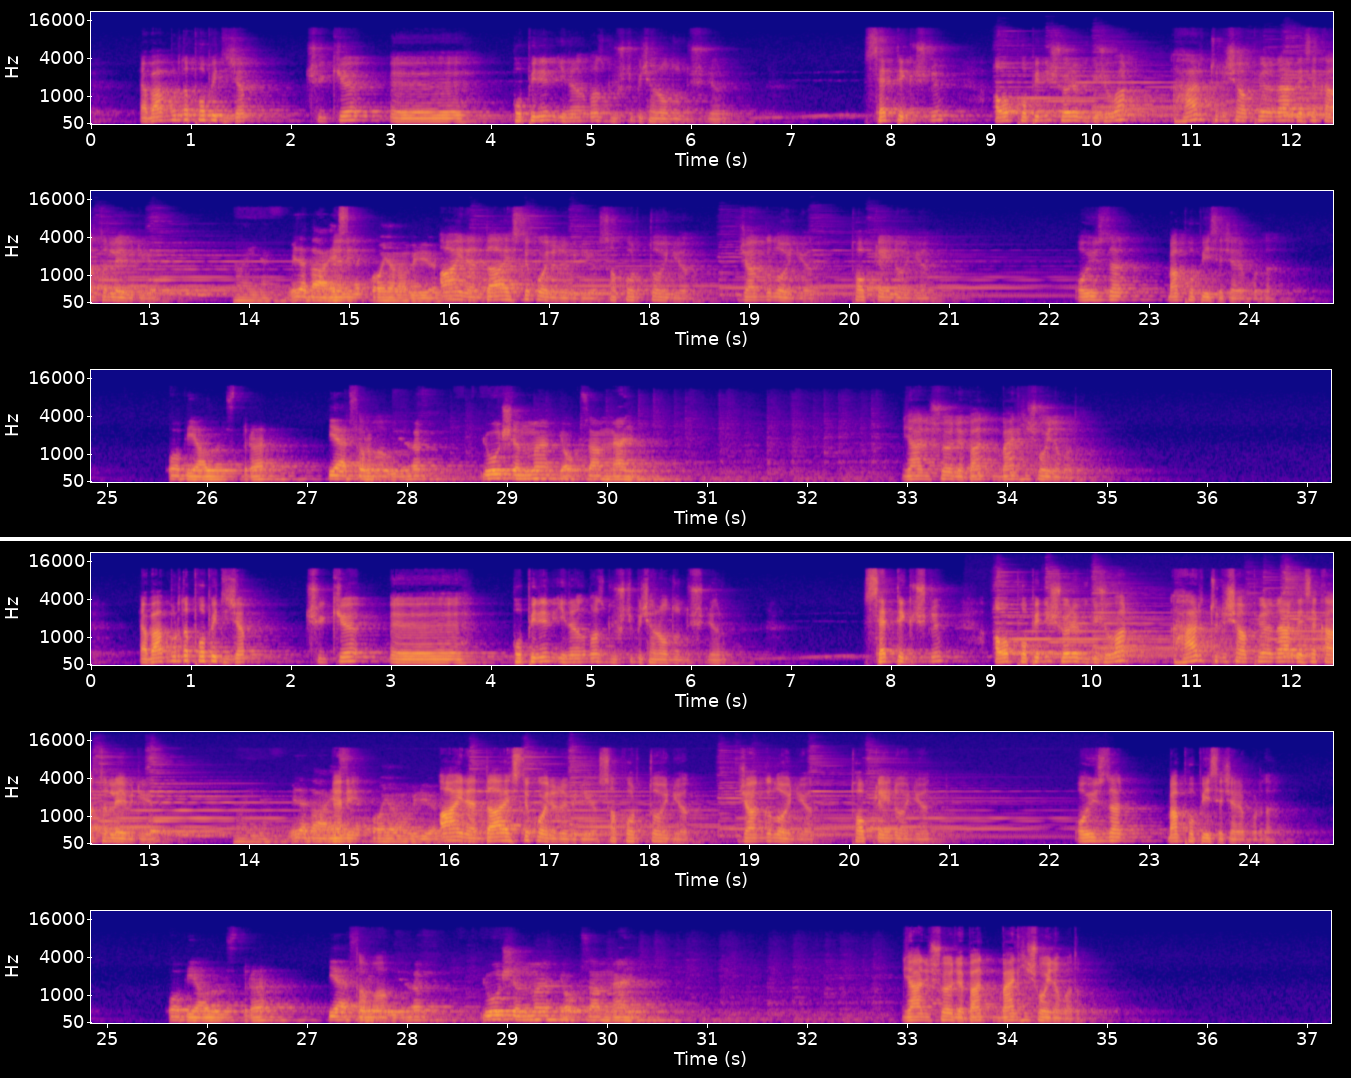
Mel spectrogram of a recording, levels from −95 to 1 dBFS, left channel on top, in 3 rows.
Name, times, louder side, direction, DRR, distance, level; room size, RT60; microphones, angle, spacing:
voice 1, 0.5-1.6 2.2-2.7 3.0-3.8 4.2-6.4 7.7-10.4 10.8-13.1 14.8-15.1 15.9-18.4 18.9-19.7 20.0-20.9 22.3-22.8 23.2-24.3 27.5-27.8 33.0-34.7, right 3 dB, 35° right, 10 dB, 0.5 m, -26 dB
sound 1, 2.4-16.4, left 1 dB, 50° left, 1.3 m, -47 dB
Harp, 9.0-22.7, right 4 dB, 70° right, 1.0 m, -35 dB
voice 2, 13.8-15.9 25.6-26.7 27.2-28.2 28.7-30.4, left 1 dB, 25° left, 6 dB, 1.1 m, -25 dB
sound 2, 27.3-32.7, equal, 80° left, 3.6 m, -48 dB
14.0 x 12.5 x 5.6 m, 1.5 s
head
